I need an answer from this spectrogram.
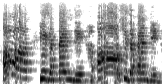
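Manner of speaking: mock fake outrage in a high voice; mocking the offended. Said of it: "by pretending".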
